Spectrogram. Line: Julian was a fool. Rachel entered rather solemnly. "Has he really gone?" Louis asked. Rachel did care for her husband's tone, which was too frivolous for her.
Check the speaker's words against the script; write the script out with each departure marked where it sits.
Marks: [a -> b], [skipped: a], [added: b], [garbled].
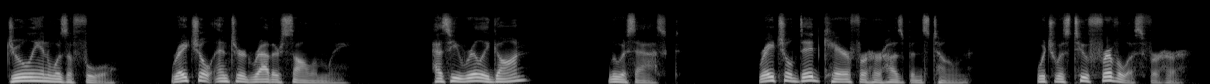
Julian was a fool. Rachel entered rather solemnly. "Has he really gone?" Louis asked. Rachel did care for her husband's tone, which was too frivolous for her.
